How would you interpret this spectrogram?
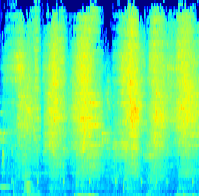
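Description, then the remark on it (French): A voice imitates a snake with long, breathy hisses in repeated waves, fairly loud, with a few brief tonal vocal bits mixed in. “Un serpent qui siffle.”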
